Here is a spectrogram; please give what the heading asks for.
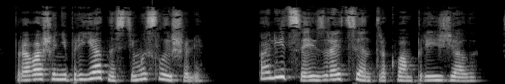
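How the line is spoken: Said calmly. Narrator (Russian): спокойно проговорил он

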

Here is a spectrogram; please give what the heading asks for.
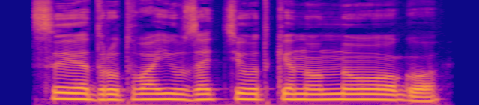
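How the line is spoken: Groaning. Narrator (Russian): простонал рыцарь

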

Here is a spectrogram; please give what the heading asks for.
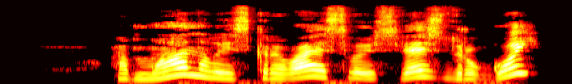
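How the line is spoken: Indignant, desperately brave exclamation. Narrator (Russian): воскликнула негодующе, все еще отчаянно храбрясь

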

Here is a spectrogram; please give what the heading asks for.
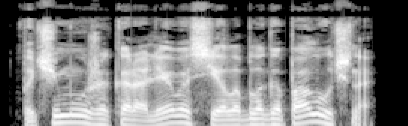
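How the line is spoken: Plain. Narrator (Russian): спросил Кости

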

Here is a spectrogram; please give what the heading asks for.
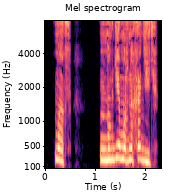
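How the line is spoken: Sobbing. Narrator (Russian): всхлипывала она

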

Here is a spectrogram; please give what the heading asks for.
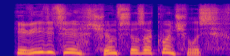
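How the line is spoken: Sighing woman. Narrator (Russian): вздохнула женщина

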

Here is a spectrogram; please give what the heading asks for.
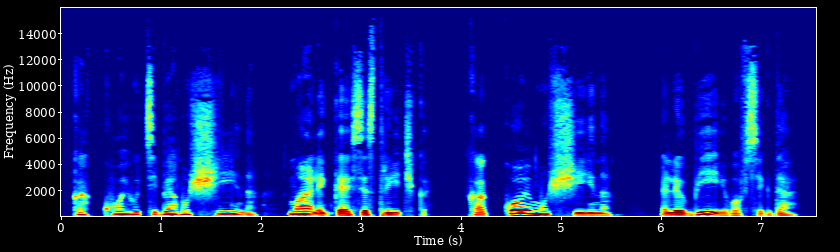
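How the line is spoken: Rapturous whisper in ear. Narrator (Russian): наклонилась к уху Светланы и восторженным шепотом добавила

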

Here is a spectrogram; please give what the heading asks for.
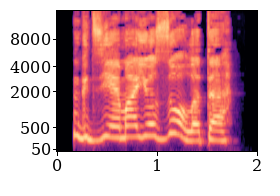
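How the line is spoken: Witch screaming. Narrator (Russian): завопила ведьма Амалия

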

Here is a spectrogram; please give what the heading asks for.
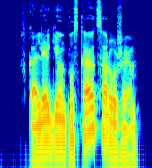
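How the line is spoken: Plain. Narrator (Russian): спросил я

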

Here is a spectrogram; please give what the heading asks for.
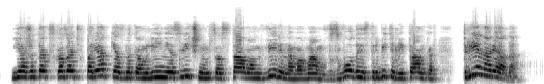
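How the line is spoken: Heated shout. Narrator (Russian): распаляясь, крикнул Суслин

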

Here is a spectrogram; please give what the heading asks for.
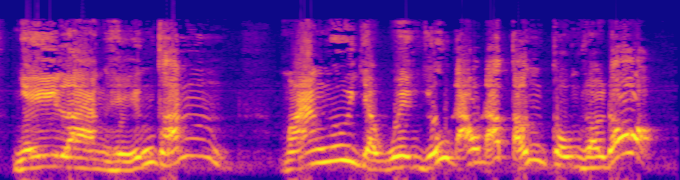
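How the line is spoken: Venomous shout. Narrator (Vietnamese): miệng thét âm độc

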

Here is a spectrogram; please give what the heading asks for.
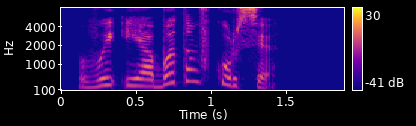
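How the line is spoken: Snorting. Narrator (Russian): Котелок хмыкнул

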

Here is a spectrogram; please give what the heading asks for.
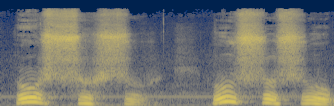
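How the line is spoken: Deep booming moan. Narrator (Russian): гулко и утробно стонала королева

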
